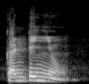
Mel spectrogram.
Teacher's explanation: in this word you can find c o n con so the stress should be on the second syllable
